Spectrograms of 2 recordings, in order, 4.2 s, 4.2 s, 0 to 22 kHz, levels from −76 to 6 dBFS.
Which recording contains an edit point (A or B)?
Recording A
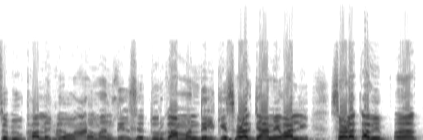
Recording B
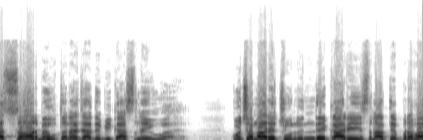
A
